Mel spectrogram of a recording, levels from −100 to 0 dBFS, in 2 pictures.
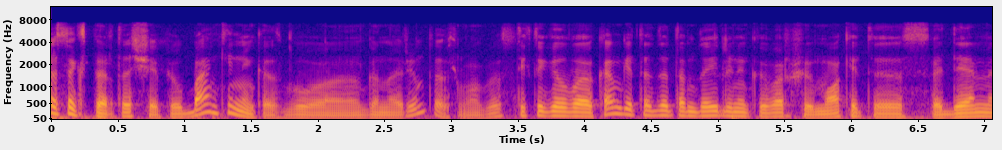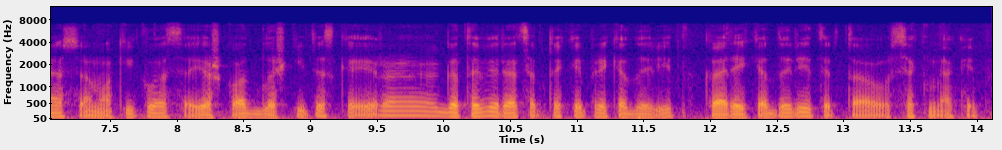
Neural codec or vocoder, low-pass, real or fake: none; 7.2 kHz; real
